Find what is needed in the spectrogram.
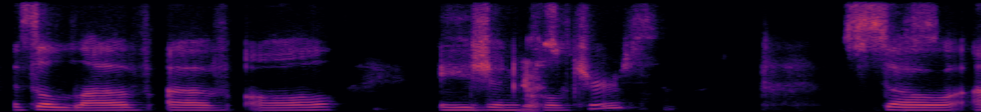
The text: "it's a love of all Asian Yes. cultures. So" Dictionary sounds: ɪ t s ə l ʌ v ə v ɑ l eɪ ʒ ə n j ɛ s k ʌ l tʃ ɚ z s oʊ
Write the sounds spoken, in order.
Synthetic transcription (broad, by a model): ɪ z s ə l ʌ v ə v ɑ l eɪ ʒ ə n k ʌ l tʃ ɚ z s oʊ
